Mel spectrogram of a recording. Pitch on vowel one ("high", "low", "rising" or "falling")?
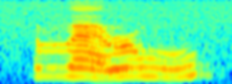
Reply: low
